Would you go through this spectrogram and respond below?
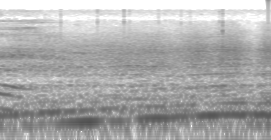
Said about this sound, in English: Oh, it's the same truck from yesterday.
